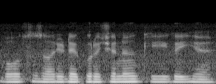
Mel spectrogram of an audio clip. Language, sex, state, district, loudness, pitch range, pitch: Hindi, male, Chandigarh, Chandigarh, -15 LUFS, 120-125 Hz, 120 Hz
